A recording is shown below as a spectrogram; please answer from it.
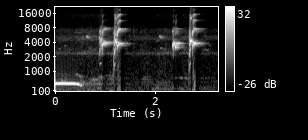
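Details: A steady low tone fades out, then a male Javan myna gives several abrupt, harsh calls with shrill whistled tops, in two pairs separated by a short pause.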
